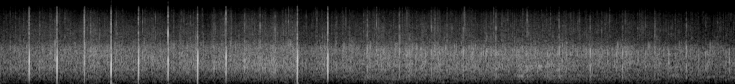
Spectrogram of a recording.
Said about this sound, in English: Let's give our kids a nice round of applause.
